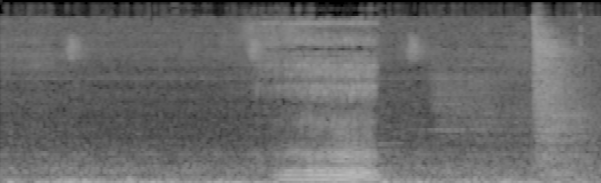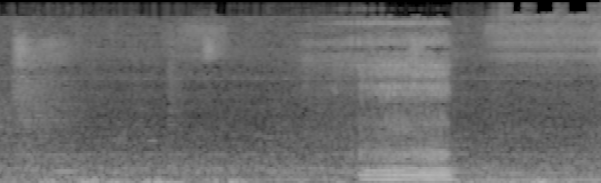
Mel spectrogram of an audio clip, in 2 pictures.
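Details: Boxer dog snoring in its sleep, reportedly snores all the time: low, rumbling snores about every seven seconds with snuffling breaths between.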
